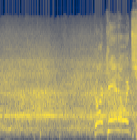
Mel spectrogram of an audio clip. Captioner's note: crowd cheering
